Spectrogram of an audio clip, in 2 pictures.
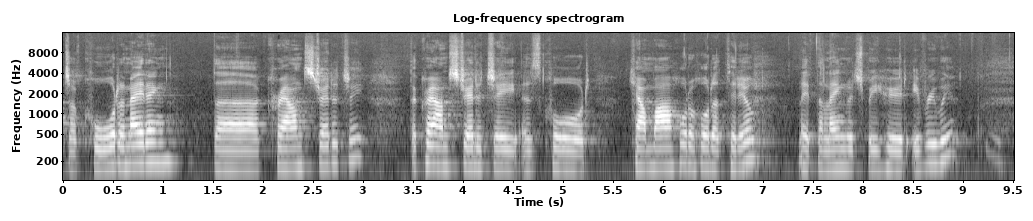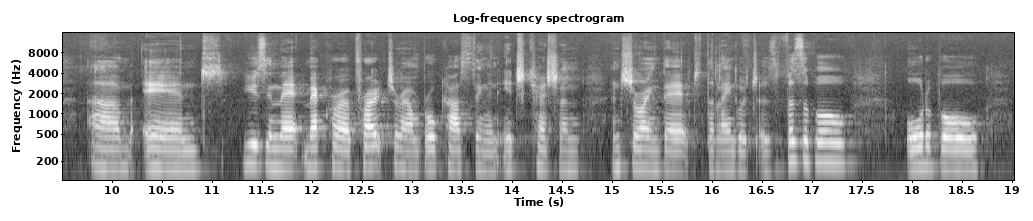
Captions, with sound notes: of coordinating the crown strategy. The crown strategy is called (foreign language) let the language be heard everywhere and using that macro approach around broadcasting and education, ensuring that the language is visible, audible,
